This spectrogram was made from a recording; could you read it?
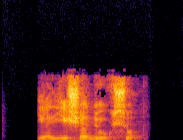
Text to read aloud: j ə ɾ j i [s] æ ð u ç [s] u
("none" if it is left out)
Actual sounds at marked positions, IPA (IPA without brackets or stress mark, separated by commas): ʃ, s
